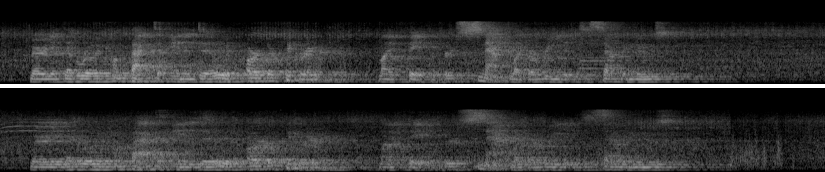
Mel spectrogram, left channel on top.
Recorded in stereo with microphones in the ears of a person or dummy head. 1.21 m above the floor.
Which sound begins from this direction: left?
A man speaking, at 0.3 s.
